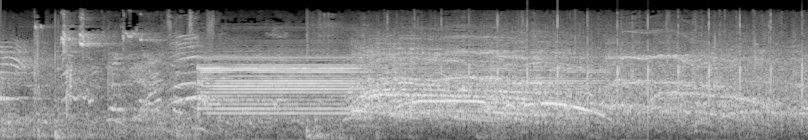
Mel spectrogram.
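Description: End-of-game gym scoreboard buzzer sounding for about a second and a half as the clock hits zero. It is followed by spectators shouting and cheering as a buzzer-beating three-pointer goes in, with a basketball bouncing on the hardwood.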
